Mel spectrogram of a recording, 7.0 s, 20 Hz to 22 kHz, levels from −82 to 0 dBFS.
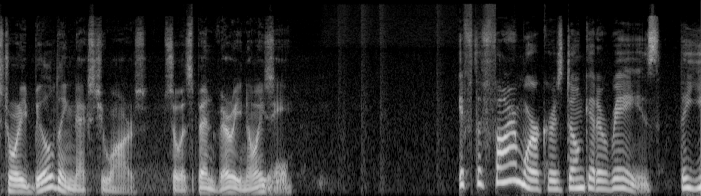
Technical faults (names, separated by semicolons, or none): echo leak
